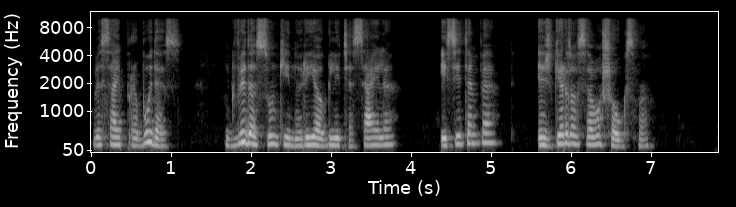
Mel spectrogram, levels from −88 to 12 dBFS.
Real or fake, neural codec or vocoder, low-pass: fake; vocoder, 22.05 kHz, 80 mel bands, WaveNeXt; 9.9 kHz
